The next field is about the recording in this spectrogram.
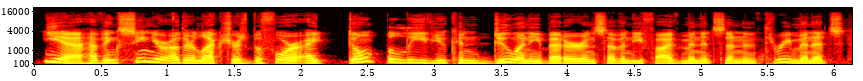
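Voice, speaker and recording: Male commentator, fairly high-pitched, sardonic, challenging, critical rebuttal delivery, very dry close sound. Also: expressive, fairly quick, no room sound. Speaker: commentator reviewing and rebutting a lecture.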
